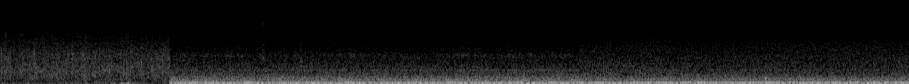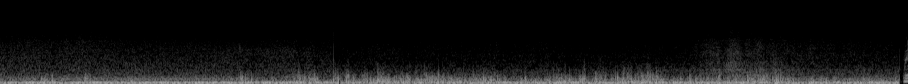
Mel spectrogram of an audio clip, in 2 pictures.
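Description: Rain falling for a moment, then a sudden cut to a loud, steady low rumble of a ship's engine with wind on the microphone as the vessel moves through sea ice.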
